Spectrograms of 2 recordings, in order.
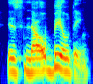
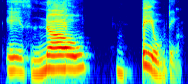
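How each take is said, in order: First: Said in the usual way. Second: Loud, drawn-out "no", pause, then "building"; stress on "no". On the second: Real, not acted. Host repeats the verdict to viewers, "no" stretched and stressed. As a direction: hit "no" hard and set "building" apart.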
